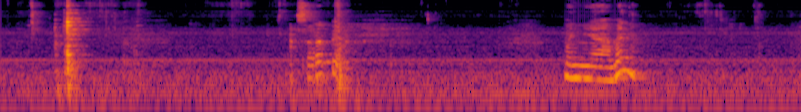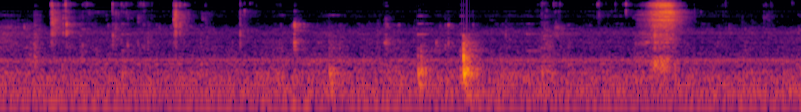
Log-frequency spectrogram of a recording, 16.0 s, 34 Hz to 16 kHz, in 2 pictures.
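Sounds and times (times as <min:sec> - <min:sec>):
wet chewing and mouth sounds: 0:06.9 - 0:14.4.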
